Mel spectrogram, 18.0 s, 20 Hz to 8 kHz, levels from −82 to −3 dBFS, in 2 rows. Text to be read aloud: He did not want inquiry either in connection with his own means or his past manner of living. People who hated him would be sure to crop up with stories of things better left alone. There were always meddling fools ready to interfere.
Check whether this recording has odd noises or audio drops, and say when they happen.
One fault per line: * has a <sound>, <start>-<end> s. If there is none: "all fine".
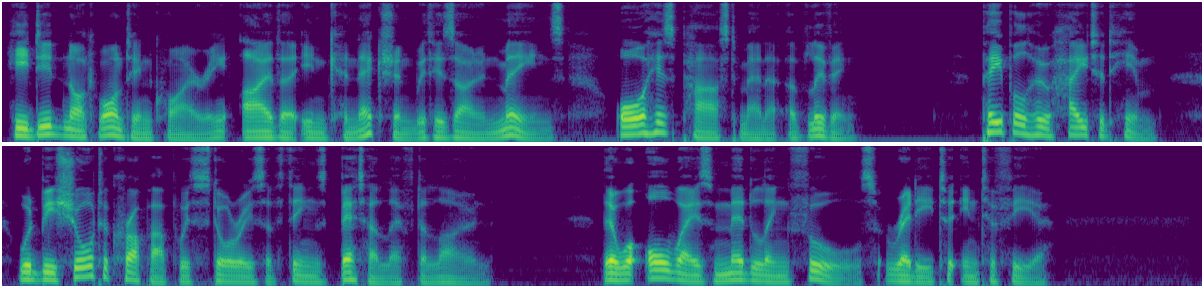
all fine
